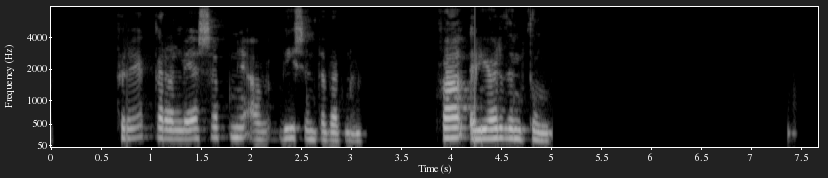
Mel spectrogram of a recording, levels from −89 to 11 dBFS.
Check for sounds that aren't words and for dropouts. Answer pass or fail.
pass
